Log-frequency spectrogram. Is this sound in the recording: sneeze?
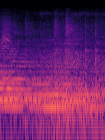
no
